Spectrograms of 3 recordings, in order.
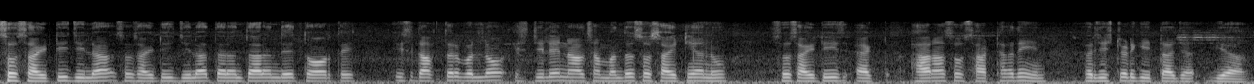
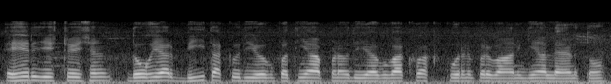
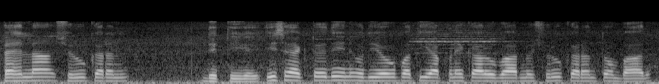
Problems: constant background noise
